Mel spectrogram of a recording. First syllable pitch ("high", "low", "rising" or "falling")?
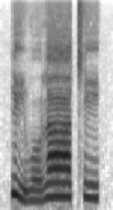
falling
